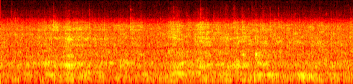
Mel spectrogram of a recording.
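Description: Small engine of a walk-behind self-propelled reaper running steadily as the machine is driven forward, with one brief sharp click about three seconds in.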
